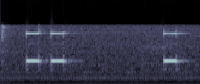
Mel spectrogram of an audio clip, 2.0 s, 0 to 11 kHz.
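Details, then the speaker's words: Supermicro desktop with a Pentium III Coppermine 733 MHz and 64 MB SDRAM, stored six years in a shed: at POST, two short high beeps, a pause, then a third, with a "CMOS settings wrong" message. POST error beep. "Okay. CMOS settings wrong. Let's see if I can auto adjust this."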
